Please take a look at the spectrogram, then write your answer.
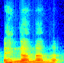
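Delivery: high, flustered quick denial; mildly acted startled backpedalling. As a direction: act caught off guard, voice jumping up. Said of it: "diliatin balik kan kaget dia".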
